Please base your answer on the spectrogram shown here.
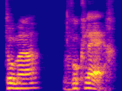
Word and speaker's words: Voeckler: Thomas Voeckler.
